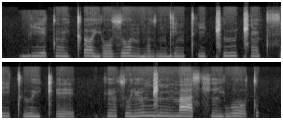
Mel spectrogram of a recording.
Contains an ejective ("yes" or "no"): yes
